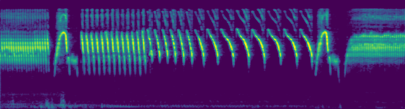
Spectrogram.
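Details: Canary singing: a buzzing trill, then a long accelerating series of crisp descending whistled notes, roughly four to six per second, ending in a renewed buzzy roll.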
